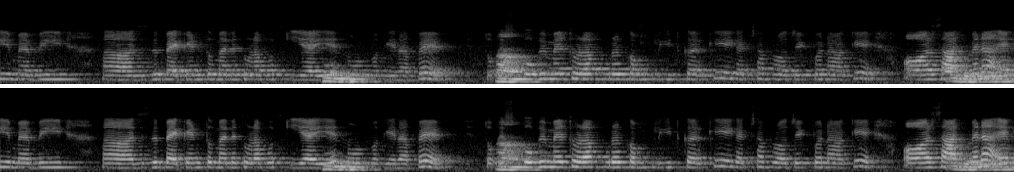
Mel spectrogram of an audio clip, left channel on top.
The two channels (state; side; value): normal; both; correlation 0.72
